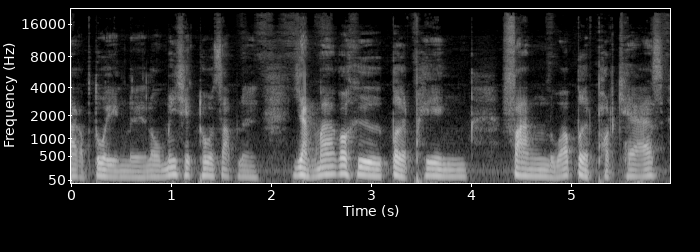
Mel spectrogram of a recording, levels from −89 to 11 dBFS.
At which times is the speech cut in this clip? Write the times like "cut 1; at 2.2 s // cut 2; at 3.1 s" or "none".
none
